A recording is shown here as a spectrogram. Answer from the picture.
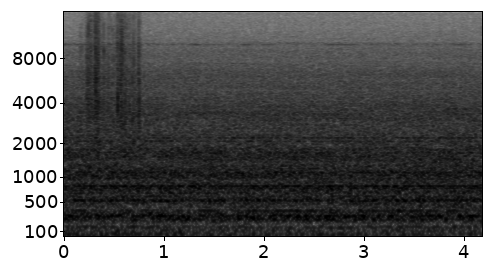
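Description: Faint steady hiss of room noise. Early on there is a brief light rustle as a server processor is handled and picked up off bubble wrap.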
